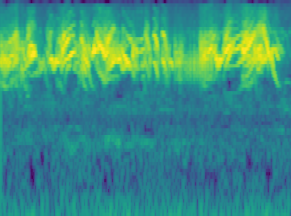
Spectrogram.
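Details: Twite giving a dense, continuous twittering of high, quick chirps and rising and falling notes, with several birds seemingly calling over one another, with brief dips near the middle and the end.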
